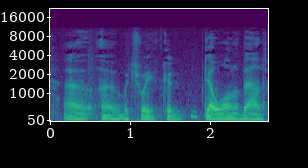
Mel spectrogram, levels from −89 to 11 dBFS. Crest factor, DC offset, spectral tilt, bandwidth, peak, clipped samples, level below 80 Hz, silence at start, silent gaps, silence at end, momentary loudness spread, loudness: 18 dB; under 0.1%; -7.5 dB/octave; 10.5 kHz; -6 dBFS; under 0.1%; -34 dBFS; 0 s; none; 0 s; 7 LU; -24 LUFS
